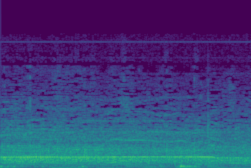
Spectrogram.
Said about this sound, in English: Did the crowd just cheer? Joe Biden wants to run again when he can barely walk. Did the crowd just cheer Joe Biden falling?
